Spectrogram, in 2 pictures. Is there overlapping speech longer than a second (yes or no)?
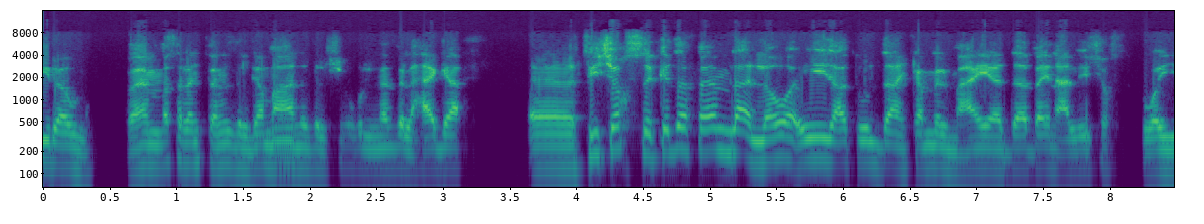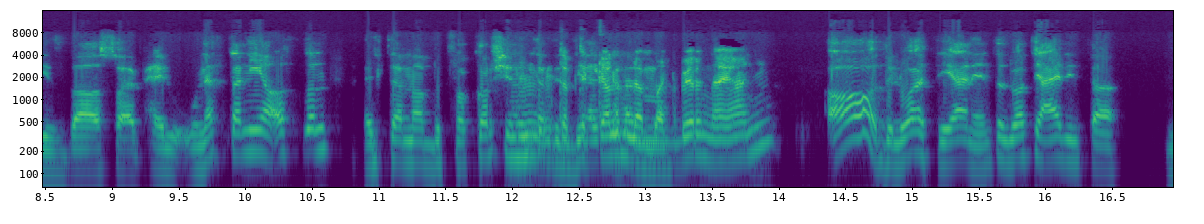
yes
